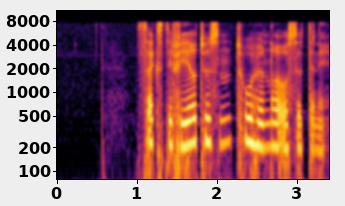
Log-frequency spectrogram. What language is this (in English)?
Norwegian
